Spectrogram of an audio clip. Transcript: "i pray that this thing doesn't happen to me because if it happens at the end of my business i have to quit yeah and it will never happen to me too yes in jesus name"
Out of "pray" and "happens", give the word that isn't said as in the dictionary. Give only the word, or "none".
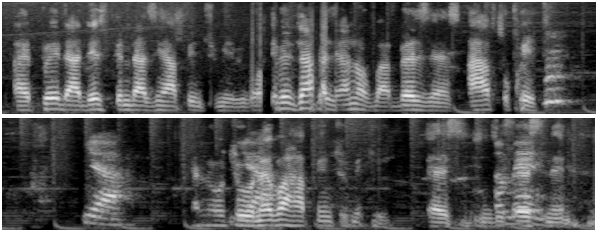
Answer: happens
